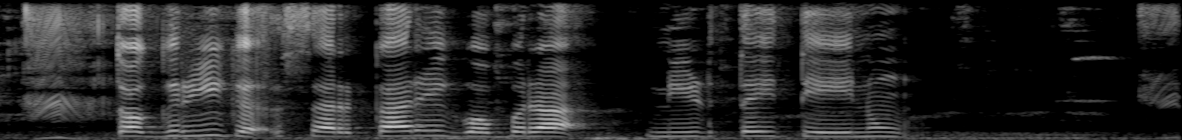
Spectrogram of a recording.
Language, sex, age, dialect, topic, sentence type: Kannada, female, 18-24, Northeastern, agriculture, question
